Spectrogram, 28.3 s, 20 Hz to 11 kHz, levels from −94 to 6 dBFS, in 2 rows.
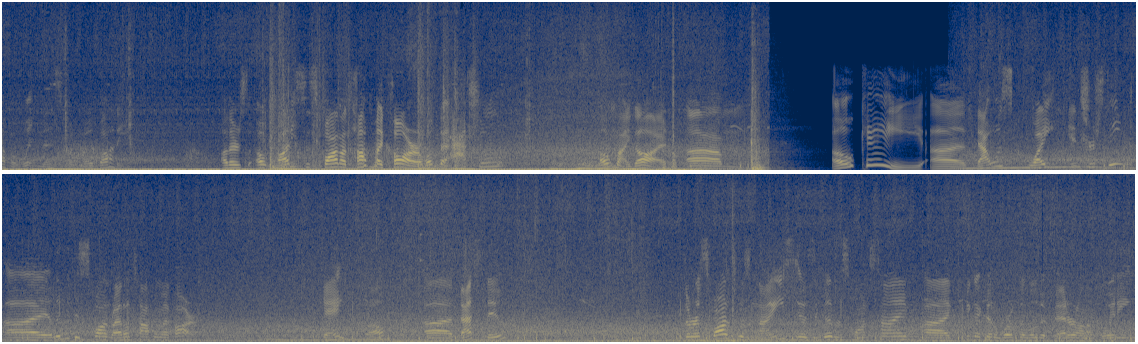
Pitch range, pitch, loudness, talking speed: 85-120 Hz, 100 Hz, -30 LUFS, 140 wpm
